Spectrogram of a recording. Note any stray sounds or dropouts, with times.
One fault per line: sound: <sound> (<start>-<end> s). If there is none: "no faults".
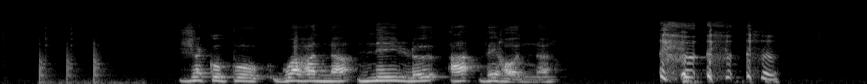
sound: thud (0.4-1.5 s)
sound: cough (6.6-7.8 s)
